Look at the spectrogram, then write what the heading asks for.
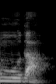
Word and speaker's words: muda: The word for the west in Japanese is called as muda or muda. Pronunciation is muda. So that is called as muda.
